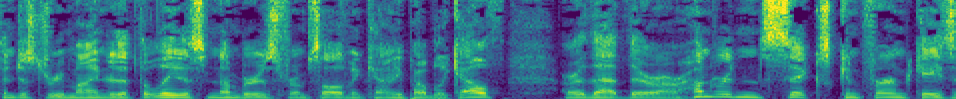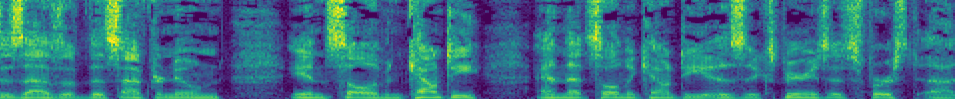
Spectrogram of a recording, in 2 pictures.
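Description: Male community station announcer, informal and halting, medium register, dry acoustic. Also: mid-range voice, a little mellow, no echo. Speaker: local radio station announcer.

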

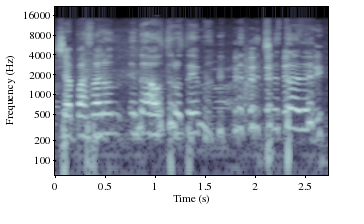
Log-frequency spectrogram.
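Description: A woman with an Argentine accent hosting a casual community interview, chatty and asking quick follow-up questions. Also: high voice. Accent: Argentine Spanish. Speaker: host. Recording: crowd chatter in the room. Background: crowd chatter.

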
